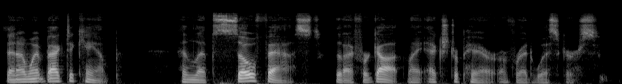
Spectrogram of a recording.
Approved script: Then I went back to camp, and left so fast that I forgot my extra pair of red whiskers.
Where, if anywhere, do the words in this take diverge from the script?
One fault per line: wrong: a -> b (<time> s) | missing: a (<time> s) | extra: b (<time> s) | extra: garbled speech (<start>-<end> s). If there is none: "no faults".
wrong: left -> leapt (1.9 s)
